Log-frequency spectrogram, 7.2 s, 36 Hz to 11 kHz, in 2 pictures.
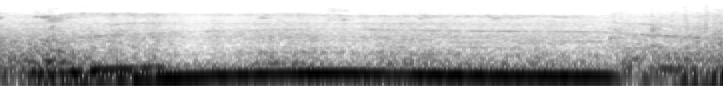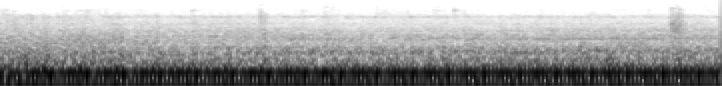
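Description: Engine of a British AS-90 self-propelled artillery gun running. It gives a steady, heavy rumble that dips briefly partway through, then resumes and holds at the same level, with no voices.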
